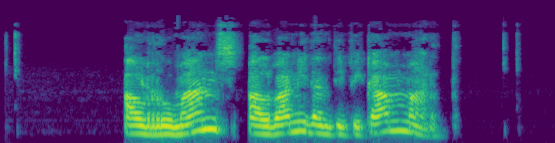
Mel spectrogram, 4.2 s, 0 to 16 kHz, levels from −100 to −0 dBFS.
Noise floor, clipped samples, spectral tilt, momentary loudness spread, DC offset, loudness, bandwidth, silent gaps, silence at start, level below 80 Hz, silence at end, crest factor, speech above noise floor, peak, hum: -82 dBFS; under 0.1%; -6 dB/octave; 7 LU; under 0.1%; -14 LUFS; 9.4 kHz; none; 0.95 s; -64 dBFS; 0.9 s; 14 dB; 69 dB; 0 dBFS; none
